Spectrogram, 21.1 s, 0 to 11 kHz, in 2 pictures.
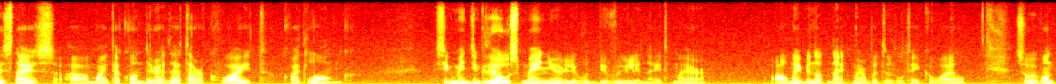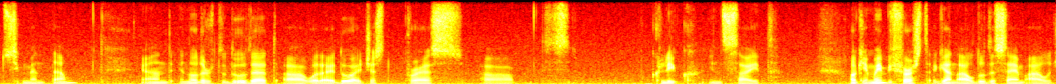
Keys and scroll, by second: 19.0 c, 19.4 q.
